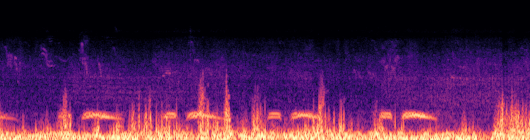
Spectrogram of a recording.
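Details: Caged decoy spotted dove luring wild doves at Song Phi Nong, Thailand, cooing steadily: paired soft hollow notes, a brief coo then a longer slightly falling one, repeated about once a second, with low wind rumble and clicks beneath.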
